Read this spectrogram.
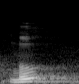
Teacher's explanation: Nah kalau kita lihat definisinya Pak Ibu, harokat itu adalah menjauhnya posisi mulut atau tenggorokan, menjauhi makhrajnya huruf tersebut menuju ke monyong. Kalau ba makhrajnya 2 bibir rapat, dijauhkan menuju monyong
